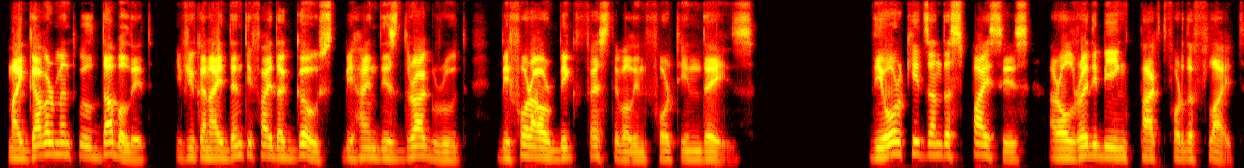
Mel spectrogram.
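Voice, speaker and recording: A man's voice: medium pitch, dry recording, natural voice. Solemn government minister played by a man, dry close sound. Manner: solemn, formal, deliberate phrasing. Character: grave, formal male Thai government minister. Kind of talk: scripted recorded message in a mystery drama.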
